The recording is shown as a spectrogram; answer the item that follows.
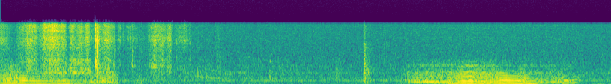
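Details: Loud snoring from a two-year-old male Boxer mix pet dog: a rattling, buzzy snore at the start, a quiet pause with one sharp click, then a second long vibrating snore.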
